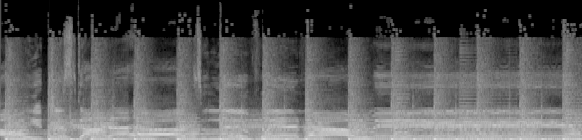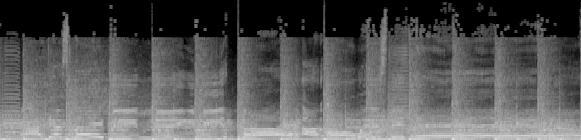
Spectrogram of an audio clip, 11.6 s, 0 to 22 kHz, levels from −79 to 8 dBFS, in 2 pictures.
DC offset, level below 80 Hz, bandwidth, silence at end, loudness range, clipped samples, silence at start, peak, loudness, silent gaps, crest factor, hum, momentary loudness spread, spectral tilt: under 0.1%; -18 dBFS; over 20 kHz; 0 s; 0 LU; under 0.1%; 0 s; 0 dBFS; -10 LUFS; none; 10 dB; none; 2 LU; -4 dB/octave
